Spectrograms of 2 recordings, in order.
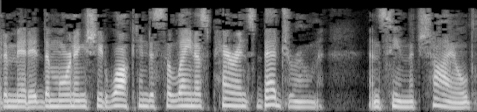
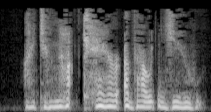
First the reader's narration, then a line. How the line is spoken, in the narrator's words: she hissed to Emrys and Malachi and Luca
